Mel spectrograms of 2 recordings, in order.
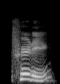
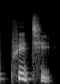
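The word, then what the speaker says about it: pretty: সো প্রিটি, এটা হচ্ছে American pronunciation, আর ব্রিটিশে কেউ প্রিটি।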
